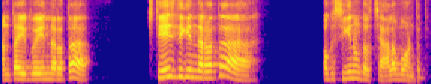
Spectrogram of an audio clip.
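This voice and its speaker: A woman preaching a sermon with personal stories, earnest and emotional, often asking her listeners questions and swinging from soft to loud. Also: mid-range voice, lively intonation, moderate pace, clear, resonant tone.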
